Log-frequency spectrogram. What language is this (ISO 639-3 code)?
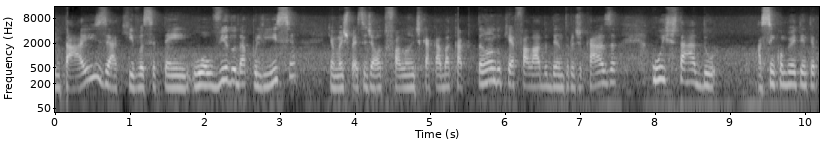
por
